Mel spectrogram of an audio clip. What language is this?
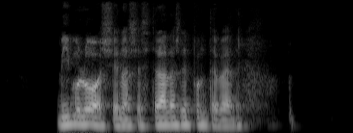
Galician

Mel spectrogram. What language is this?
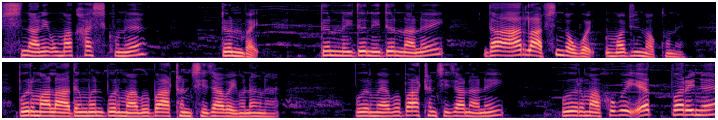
Bodo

